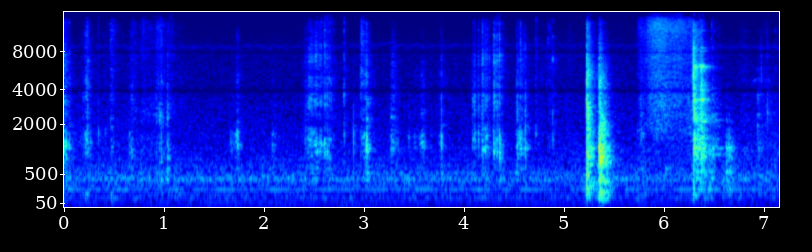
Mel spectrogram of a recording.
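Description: Scissors snip through a paper treat box in a quiet room, making a series of short, sharp cuts and crisp paper rustles at uneven intervals, faint and close.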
